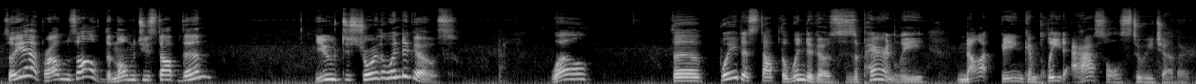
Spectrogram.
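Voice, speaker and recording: An animated comedy reviewer narrating with a sarcastic edge. The pitch swings widely as the host leans on key words, blunt and sweary. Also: normal speed.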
